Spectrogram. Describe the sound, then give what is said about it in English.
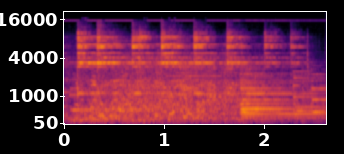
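A small hand bell rings rapidly and steadily, about eight bright, clear strikes whose shimmering tones overlap and linger, fairly loud. “Because when I add this little kettle here, and when I add this little bell, it becomes a small business.”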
